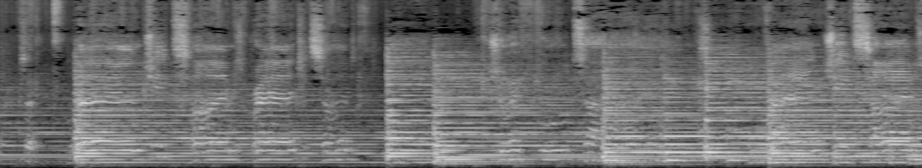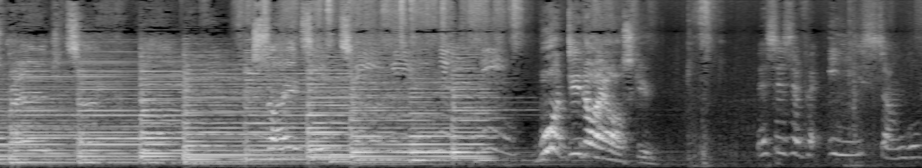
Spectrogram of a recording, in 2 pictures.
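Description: Upright piano playing a slow progression of held chords, a new chord struck every two to three seconds, as chords are tried out for a song. The playing stops about fourteen seconds in, followed by brief voices and laughter.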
